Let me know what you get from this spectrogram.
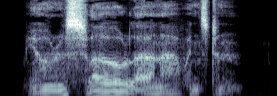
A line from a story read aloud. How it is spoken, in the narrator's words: said O'Brien gently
